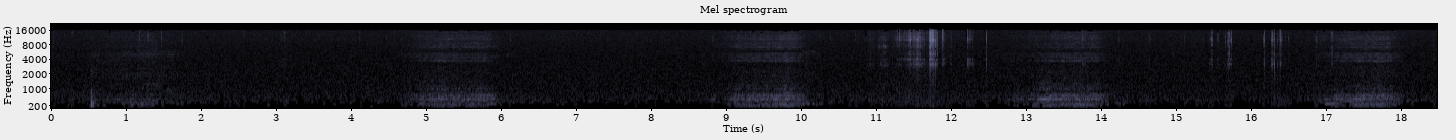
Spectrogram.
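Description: Soft, rasping breath noises recur about every four seconds, near 15 a minute, with a few faint clicks between; quiet snoring.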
